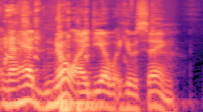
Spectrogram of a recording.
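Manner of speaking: ordinary delivery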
